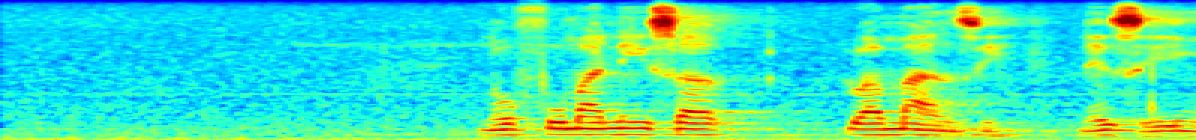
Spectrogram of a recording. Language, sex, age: Xhosa, male, 26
